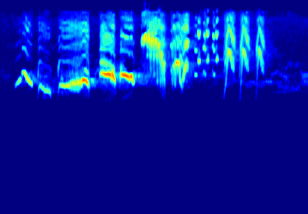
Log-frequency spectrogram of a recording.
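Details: Common blackbird from Hungary giving a rich song phrase: mellow fluted whistles sliding up and down, then ending in a rapid series of thin, high, squeaky twittering notes.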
